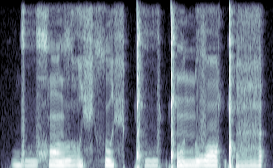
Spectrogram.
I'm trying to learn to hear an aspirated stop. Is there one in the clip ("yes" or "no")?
yes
